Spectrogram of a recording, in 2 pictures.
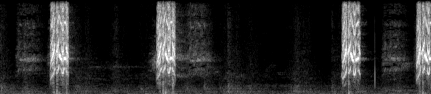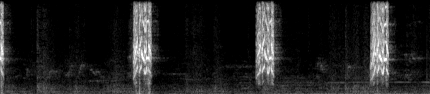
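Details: Pet pineapple green-cheeked conure calling with harsh, scratchy squawks, seven short bursts spaced roughly one second apart, loud and broadband over a quiet indoor background.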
